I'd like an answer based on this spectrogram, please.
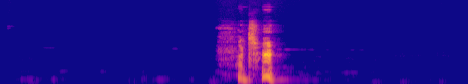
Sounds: Sneeze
